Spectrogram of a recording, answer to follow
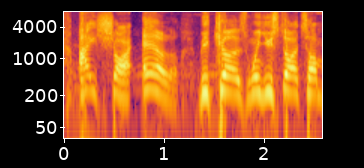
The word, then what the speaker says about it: Israel: of ancient Israel but it really should be pronounced isarel because when you start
